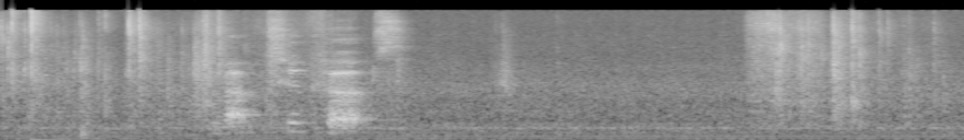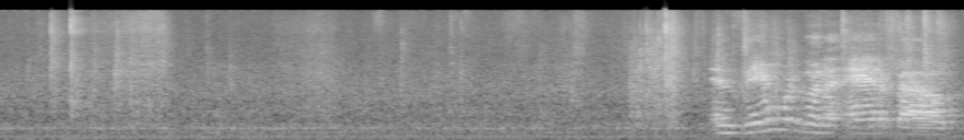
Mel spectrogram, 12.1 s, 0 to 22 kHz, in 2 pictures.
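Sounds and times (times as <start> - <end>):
faint steady hum: 0.0 - 12.0
shredded cheese rustling: 4.6 - 7.1, 9.6 - 12.0.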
